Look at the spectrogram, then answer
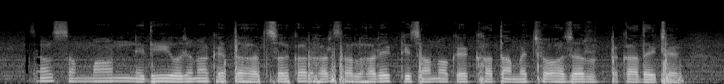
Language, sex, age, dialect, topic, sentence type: Maithili, male, 25-30, Angika, agriculture, statement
